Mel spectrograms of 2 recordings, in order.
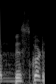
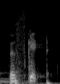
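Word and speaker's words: biscuit: ठीक है, उसी की तरह एक बच्चा मुझसे पूछ रहा है क्लास में, सर बिस्कुट खाओगे, मतलब बिस्कुट क्या, इट्स बिस्किट नॉट बिस्कुट।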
